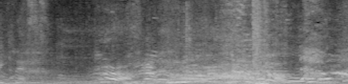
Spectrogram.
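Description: A young woman grunts and cries out with effort close by.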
